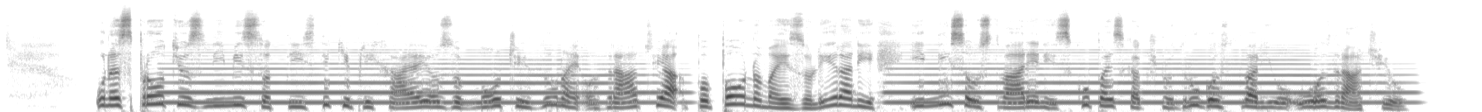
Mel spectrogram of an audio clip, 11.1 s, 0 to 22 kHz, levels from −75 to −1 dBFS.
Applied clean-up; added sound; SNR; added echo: neural mask model RNNoise.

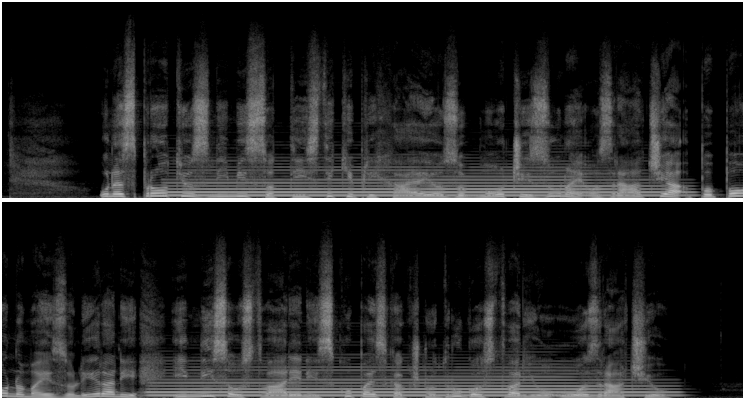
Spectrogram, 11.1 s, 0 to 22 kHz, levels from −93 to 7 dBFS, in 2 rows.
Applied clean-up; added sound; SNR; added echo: none; Wind instrument, woodwind instrument; 4 dB; none.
